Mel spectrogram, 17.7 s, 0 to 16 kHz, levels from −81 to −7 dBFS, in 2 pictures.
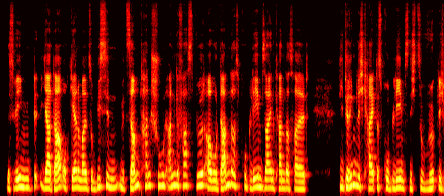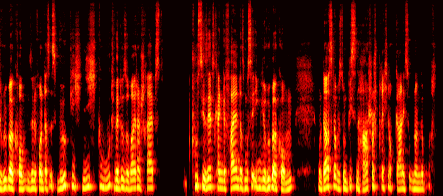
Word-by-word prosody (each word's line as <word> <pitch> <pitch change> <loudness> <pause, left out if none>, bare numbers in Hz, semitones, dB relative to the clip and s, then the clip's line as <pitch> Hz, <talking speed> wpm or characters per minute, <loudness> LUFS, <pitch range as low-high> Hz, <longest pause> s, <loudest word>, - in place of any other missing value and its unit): Deswegen 160 +2 +1
d 185 - -3
ja 160 -6 +5
da 145 0 +6
auch 160 - -2
gerne 160 -2 +3
mal 155 -1 +2
so 155 - -5
'n - - -7
bisschen 175 0 -2
mit 155 -6 -5
Samthandschuhen 200 +1 0
angefasst 200 +1 -2
wird. 205 +1 +4
Aber 155 -1 +4
wo 150 - 0
dann 150 +10 +3
das 205 -5 -2
Problem 175 -2 -1
sein 160 -1 +1
kann, 150 -1 -2
dass 150 -1 -2
halt 140 +4 -1 0.6
die 170 - -2
Dringlichkeit 175 -4 +2
des 170 0 -5
Problems 155 0 -1
nicht 145 0 -6
so 135 -4 -6
wirklich 155 0 -2
rüberkommt 150 -2 +4
im - - -5
Sinne 145 0 0
von, 150 - +4
das 155 - -1
ist 190 -7 -5
wirklich 185 +1 -1
nicht 180 +2 -3
gut, 185 0 -4
wenn 155 -1 +3
du 170 - 0
so 150 -1 -1
weiterschreibst, 160 +1 -2 0.4
m 240 - -24
tust 190 0 -2
dir 175 - +3
selbst 175 +2 +2
keinen 160 -1 +1
Gefallen, 160 +2 +2
das 155 - 0
muss 155 -1 -2
ja 190 - +3
irgendwie 160 0 -2
rüberkommen. 150 -1 +2 0.4
Und 155 -1 -4
da 155 - +8
ist, 175 - -1
glaube 185 -6 -1
ich, 140 - -9
so 155 - 0
'n - - -3
bisschen 170 -4 -5
harscher 160 +6 0
Sprechen 185 0 -5
auch 175 0 -9
gar 140 +1 -1
nicht 140 - -3
so - - -11
unangebracht. 140 +6 -6
160 Hz, 235 wpm, -24 LUFS, 150-180 Hz, 0.6 s, da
